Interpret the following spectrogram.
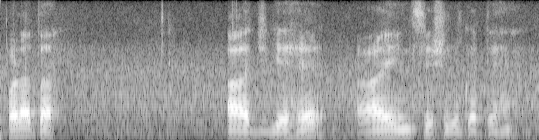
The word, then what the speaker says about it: عین: شروع کرتے ہیں۔ عین، اس میں غنّے سے اپنے کو بچانا ہے، عین۔ اور یہاں بعض اوقات عین کے تلفظ میں یا کو جھٹکا دیا جاتا ہے، عین غین، تو یا کو حرکت سے بچائیں گے، یا نون دونوں ساکن، عین غین، عین جیم،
